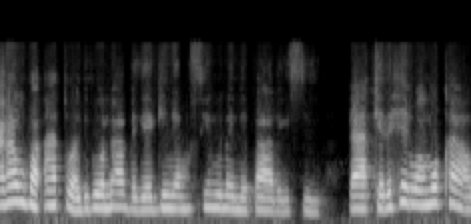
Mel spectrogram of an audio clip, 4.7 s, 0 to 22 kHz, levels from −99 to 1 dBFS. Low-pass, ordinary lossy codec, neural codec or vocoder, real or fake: 10.8 kHz; none; codec, 16 kHz in and 24 kHz out, 0.8 kbps, FocalCodec, streaming, 65536 codes; fake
